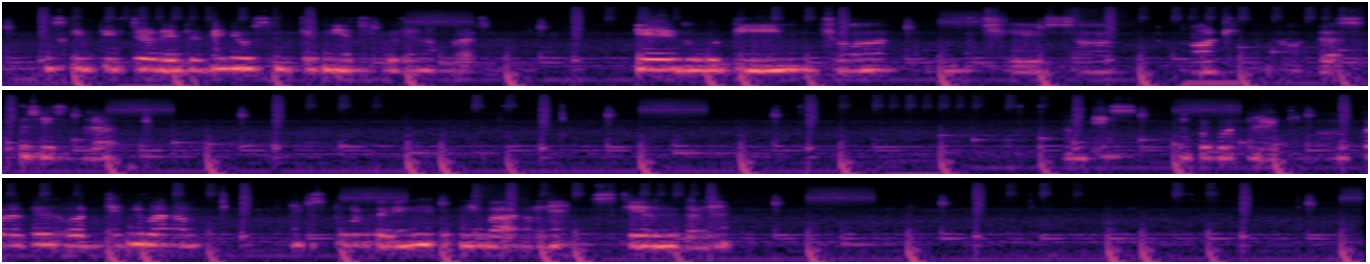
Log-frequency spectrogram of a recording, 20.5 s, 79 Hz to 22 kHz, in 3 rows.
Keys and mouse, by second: 0.0-0.9 typing, 7.4 KP_1, 8.6 e, 9.8 g, 11.1 r, 12.5 o, 13.6 s, 14.8 g, 16.1 e, 17.3 g, 18.8 s, 20.2 r.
